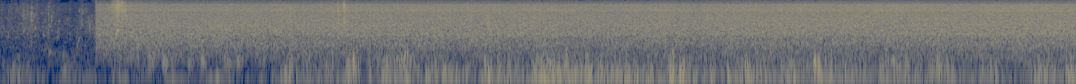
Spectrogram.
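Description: Water rushes steadily over rocks nearby.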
